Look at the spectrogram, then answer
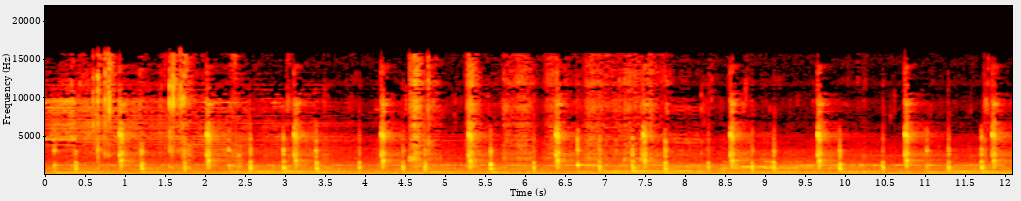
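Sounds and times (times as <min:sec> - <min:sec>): chips crunching while chewed: 0:00.5 - 0:02.6.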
